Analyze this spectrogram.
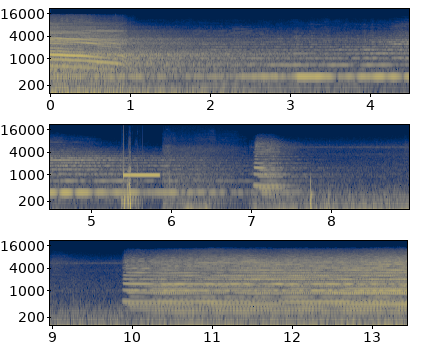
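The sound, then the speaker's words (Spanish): A train passes a national football team's training ground at a school in Chattanooga, its steady low rumble punctuated by three loud, harmonic horn blasts, the last held on to the end. “Esto que escuchan es el tren de la Nordvolkshausen que pasa cada día por el campo de entrenamiento de la selección española aquí en Chattanooga.”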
